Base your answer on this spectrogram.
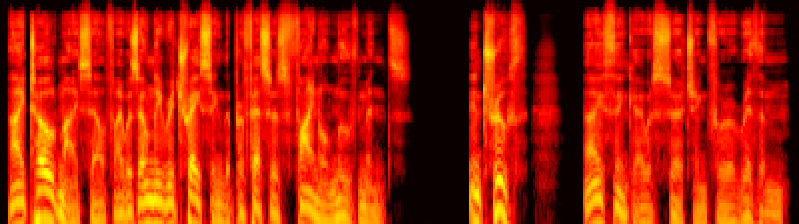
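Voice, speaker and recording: A man narrating a first-person detective story in a measured, brooding literary manner. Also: extremely low pitch, husky, dry recording, clean studio sound.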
